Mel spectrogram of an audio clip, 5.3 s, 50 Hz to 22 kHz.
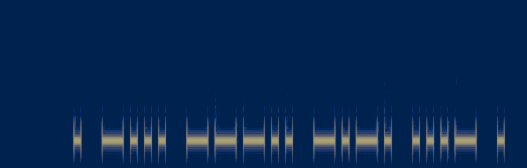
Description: Morse code, heard as a keyed tone, about 17 wpm, 700 Hz. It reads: EB8CVE
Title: DXCC-100 Call Signs - 6 Characters - Repeated 3x - 17wpm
